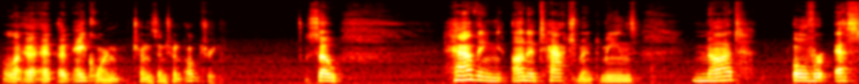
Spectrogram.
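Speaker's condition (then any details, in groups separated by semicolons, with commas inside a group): No condition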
